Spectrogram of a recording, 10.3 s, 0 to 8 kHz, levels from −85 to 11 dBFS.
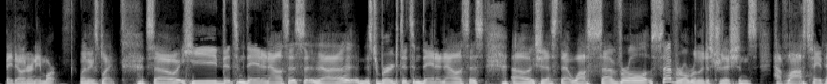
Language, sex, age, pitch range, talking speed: English, male, 30-49, 125-165 Hz, 180 wpm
